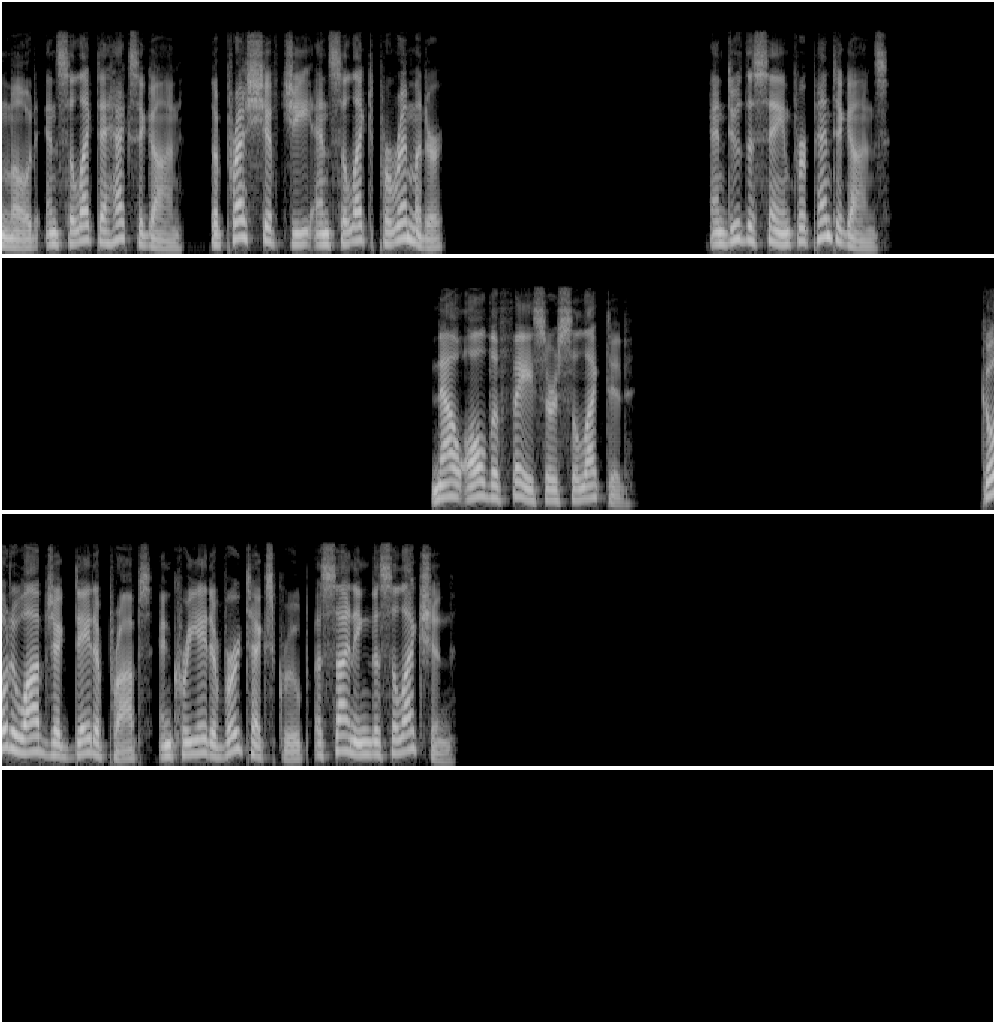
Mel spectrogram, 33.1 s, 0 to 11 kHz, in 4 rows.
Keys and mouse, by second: 1.3-1.7 middle drag, 4.8 shift+g, 5.6 middle click, 6.5 middle click, 7.2-7.5 shift+drag, 8.2 shift+g, 9.8-10.2 middle drag, 10.7-11.0 middle drag, 11.1 drag, 11.6 click, 12.1 shift+d, 12.8 click, 13.5 click, 14.6 ctrl+z, 14.9 middle click, 20.0 click, 23.6 drag, 24.2 middle click, 25.4 middle click, 27.0 drag, 28.1 shift+d, 28.6 click, 29.8 middle click, 29.8 click, 30.5 ctrl+z, 30.8 middle click, 32.2 shift+middle click.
